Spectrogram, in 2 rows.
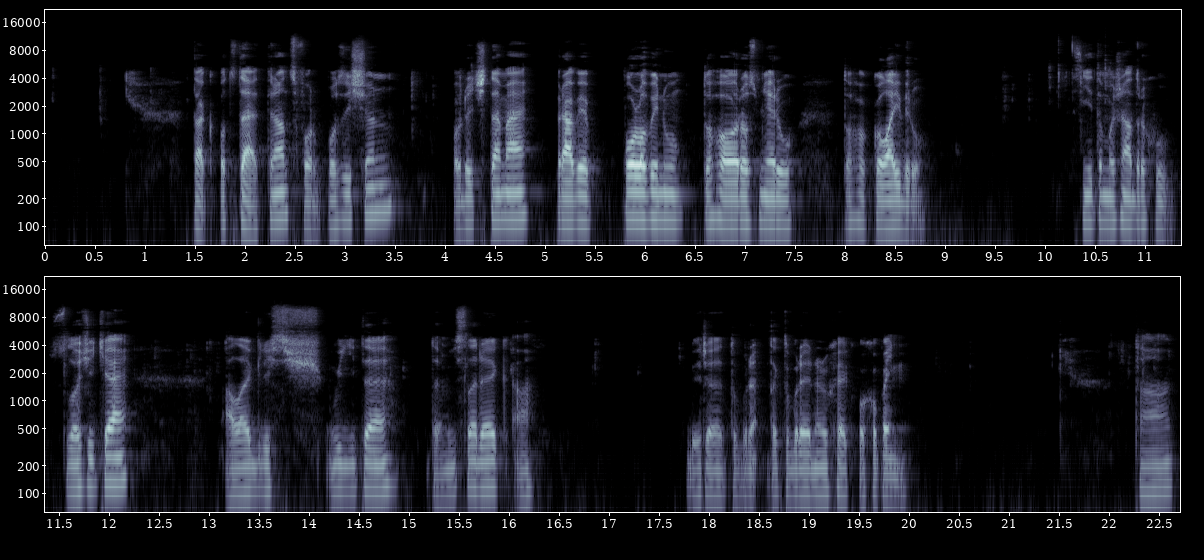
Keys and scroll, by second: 1.2 KP_Subtract, 3.9 =, 4.2 space, 10.4 shift+9, 12.9 b, 22.1 b, 22.3 o.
